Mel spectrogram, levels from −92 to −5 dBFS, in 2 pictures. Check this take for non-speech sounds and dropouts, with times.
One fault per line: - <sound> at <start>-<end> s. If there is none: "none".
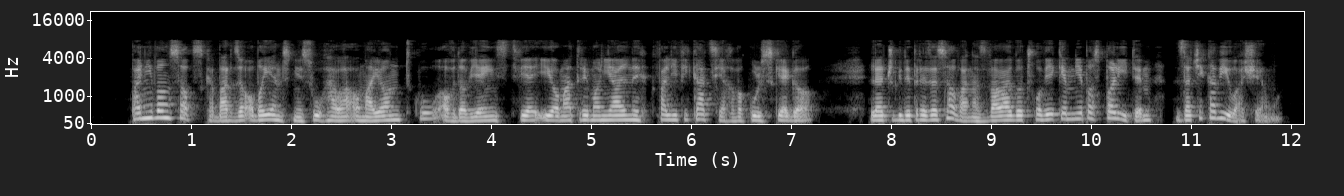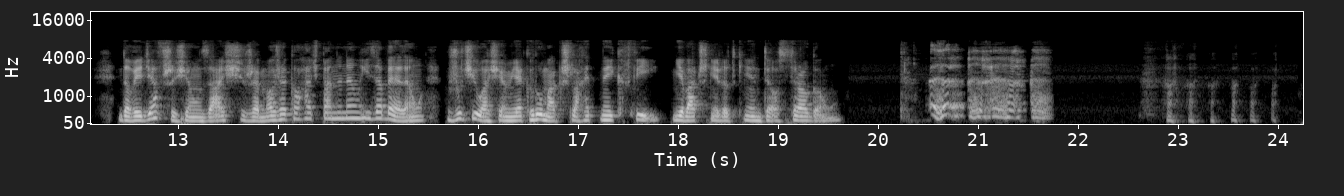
- throat clearing at 20.2-21.8 s
- laugh at 22.6-24.0 s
